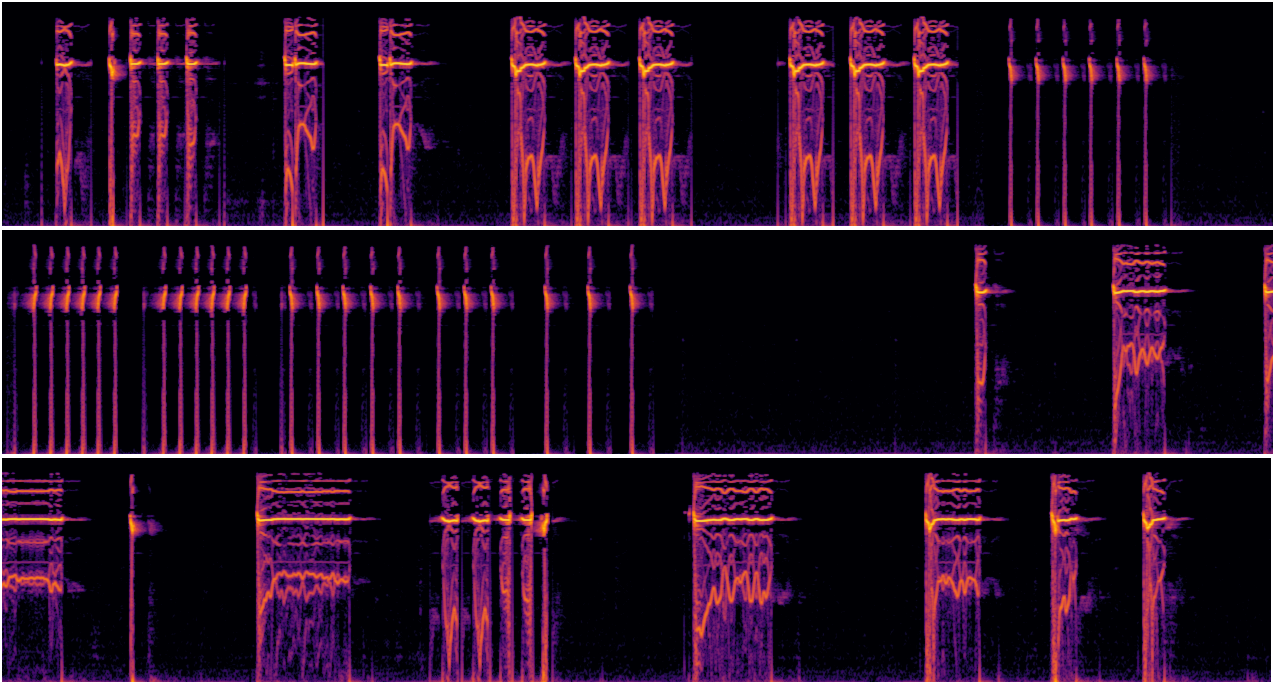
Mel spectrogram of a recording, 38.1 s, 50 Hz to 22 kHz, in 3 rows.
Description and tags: This birdie namnam requires a speaker system with good performance up to 15 kHz. Number 4 in a series. The best ones will not be allowed for unlimited copying. But the first ones are not bad either.
songs, birds, artificial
